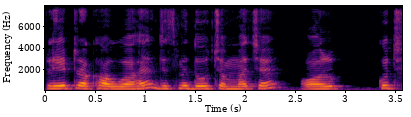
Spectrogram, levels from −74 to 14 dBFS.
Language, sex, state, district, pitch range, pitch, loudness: Hindi, female, Chhattisgarh, Kabirdham, 220-250 Hz, 240 Hz, -16 LUFS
